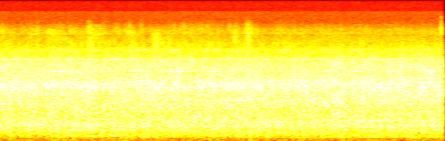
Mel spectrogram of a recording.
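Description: Model trains run on a large modular layout at a club event held in a church hall, producing a steady, dense rumble and whir of wheels and motors that carries evenly throughout without pauses.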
